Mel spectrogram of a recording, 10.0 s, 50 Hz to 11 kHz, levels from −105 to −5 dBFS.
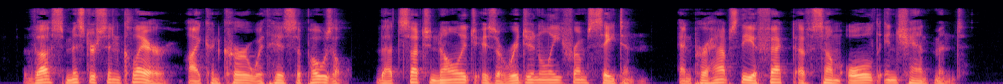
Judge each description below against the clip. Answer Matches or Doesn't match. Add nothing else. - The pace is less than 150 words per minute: Matches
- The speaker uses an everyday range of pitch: Matches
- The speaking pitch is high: Doesn't match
